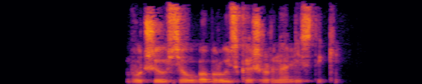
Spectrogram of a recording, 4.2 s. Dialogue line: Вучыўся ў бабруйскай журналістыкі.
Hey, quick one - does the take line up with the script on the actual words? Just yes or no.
yes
